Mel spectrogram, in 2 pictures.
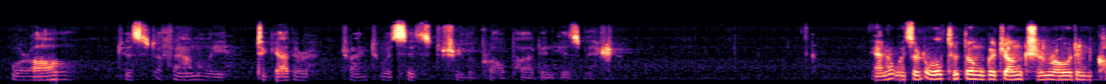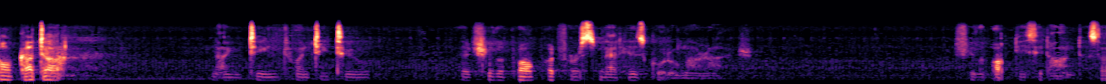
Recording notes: Initiation Lecture. At Sri Kishore Krishori Temple, Chicago.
